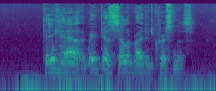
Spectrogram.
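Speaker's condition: Dystonia and cerebral palsy; hard-to-diagnose

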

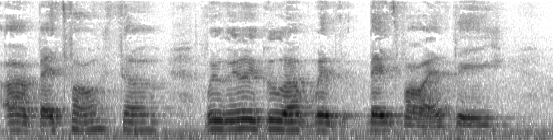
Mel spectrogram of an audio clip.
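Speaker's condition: Cerebral palsy

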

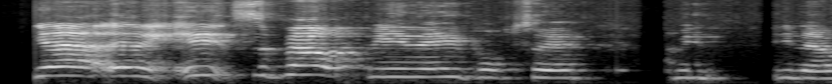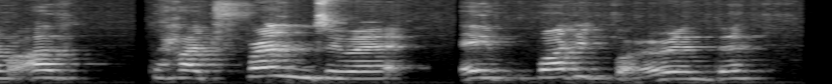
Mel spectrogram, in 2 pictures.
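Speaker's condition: Cerebral palsy; drinking and all daily tasks

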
